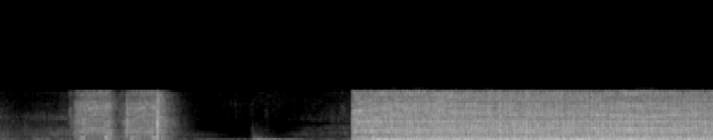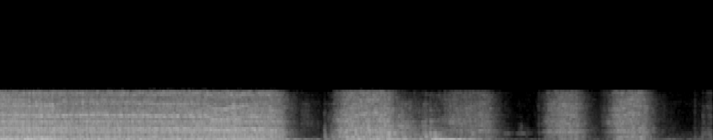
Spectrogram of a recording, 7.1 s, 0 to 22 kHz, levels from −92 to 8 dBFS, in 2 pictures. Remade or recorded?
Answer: remade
